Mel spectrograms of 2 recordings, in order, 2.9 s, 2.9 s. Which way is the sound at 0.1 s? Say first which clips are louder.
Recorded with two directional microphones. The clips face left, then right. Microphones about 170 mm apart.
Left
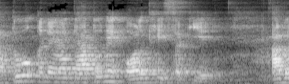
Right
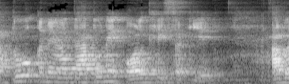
Left 4 dB; 5° left (ahead or behind).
